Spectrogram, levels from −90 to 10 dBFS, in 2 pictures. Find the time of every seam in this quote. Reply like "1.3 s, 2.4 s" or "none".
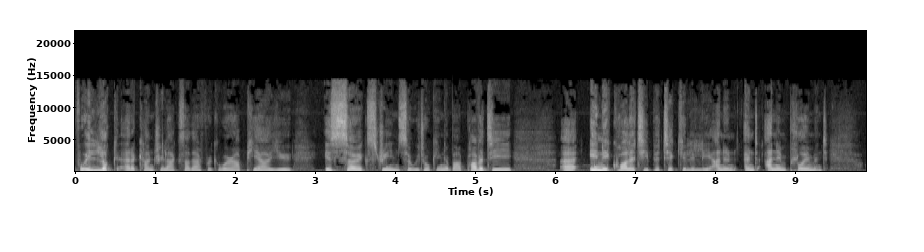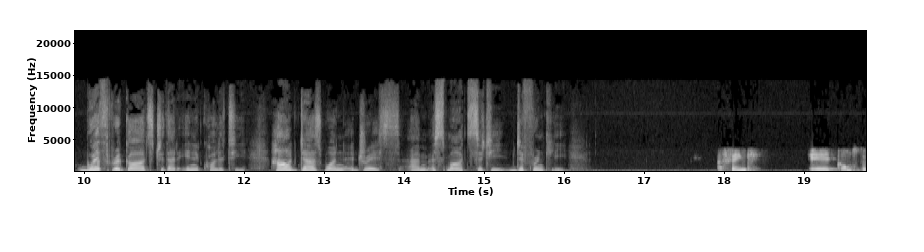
none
